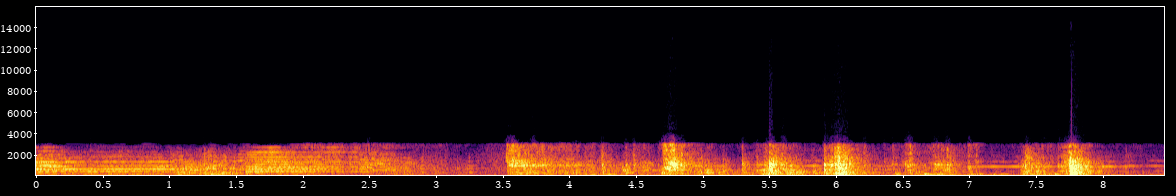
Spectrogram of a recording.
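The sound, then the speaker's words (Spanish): A heavy door groans shut with a long, drawn-out creak, then a series of loud metallic clunks and scrapes as bolts are slid into place and a heavy bar is set, closing the great exit door of the cellars, with no voices. “el varón y Lucas abandonan los sótanos, cerrando la gran puerta de salida, colocando pesada tranza.”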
